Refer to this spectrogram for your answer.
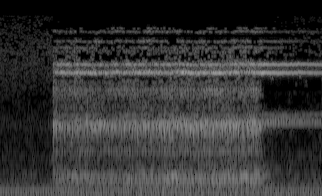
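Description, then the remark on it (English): A single long telephone ring, steady and buzzy, sounds for about two seconds against a quiet background before cutting off. “Yes, operator, please keep ringing.”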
